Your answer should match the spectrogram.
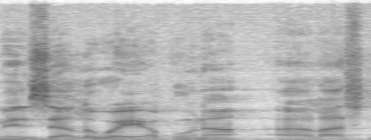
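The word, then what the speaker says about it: Aboona: record yeah good evening my name is Louis abuna last name is spelled a-b-o-o-n-a I'm a principal with KL away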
